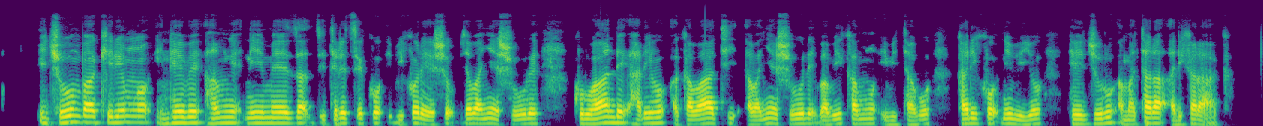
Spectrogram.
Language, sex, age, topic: Rundi, male, 25-35, education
